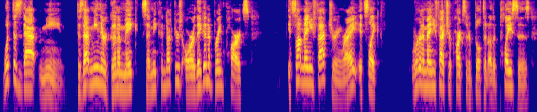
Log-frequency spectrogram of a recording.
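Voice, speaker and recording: Here a podcast co-host discusses politics casually at a moderate pace, his slightly whiny voice climbing into high rhetorical questions when he argues. He's animated, and the sound is clean studio audio with no echo.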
